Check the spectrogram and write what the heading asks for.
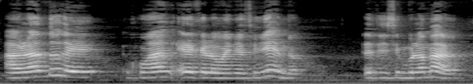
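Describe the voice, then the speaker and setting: A man's voice: high-pitched, steady tone, normal speed, a bit bright. A man from Venezuela with a Maracaibo accent, teaching a Bible passage verse by verse, explaining and repeating phrases and checking in with "ok?". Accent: Maracaibo Venezuelan Spanish. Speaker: preacher. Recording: echoey room with faint ambient noise.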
